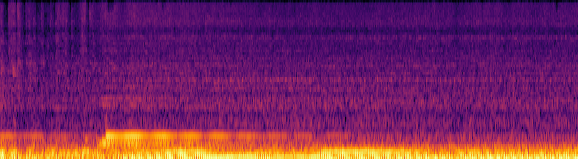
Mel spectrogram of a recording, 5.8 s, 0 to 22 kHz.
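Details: BMW N54 with index 12 injectors, Walbro low-pressure fuel pump, MHD tune, 93 octane, cold start at 58°F: about a second of ragged cranking before it catches, then a steady low idle; hard start, owner doubts it's normal, cause unknown.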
